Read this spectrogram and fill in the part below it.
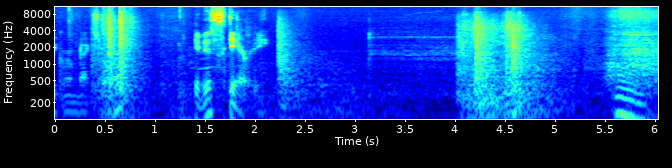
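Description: Heavy doors slide open with a low rumble.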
